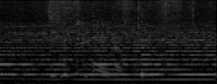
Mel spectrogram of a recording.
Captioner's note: laughing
